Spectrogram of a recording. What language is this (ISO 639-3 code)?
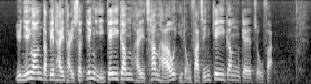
yue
